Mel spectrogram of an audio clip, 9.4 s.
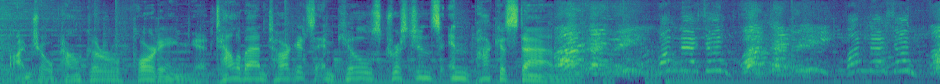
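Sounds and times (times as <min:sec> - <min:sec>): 
speech: 0:00.2 - 0:07.9
crowd chanting at a demonstration: 0:05.5 - 0:09.3.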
